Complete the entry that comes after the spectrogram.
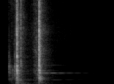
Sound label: object tape deck tape deck open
